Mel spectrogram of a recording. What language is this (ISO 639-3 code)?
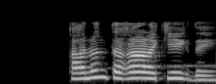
pus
